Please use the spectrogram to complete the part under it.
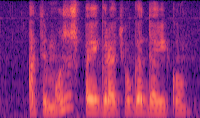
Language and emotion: Russian, positive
